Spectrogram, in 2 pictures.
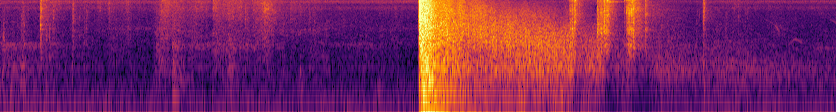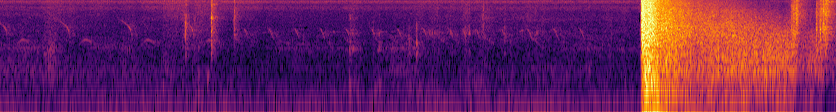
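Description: Two gunshots about eight seconds apart, each a loud crack followed by an echo that dies away over about a second and a half, with a few faint clicks after the first shot.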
